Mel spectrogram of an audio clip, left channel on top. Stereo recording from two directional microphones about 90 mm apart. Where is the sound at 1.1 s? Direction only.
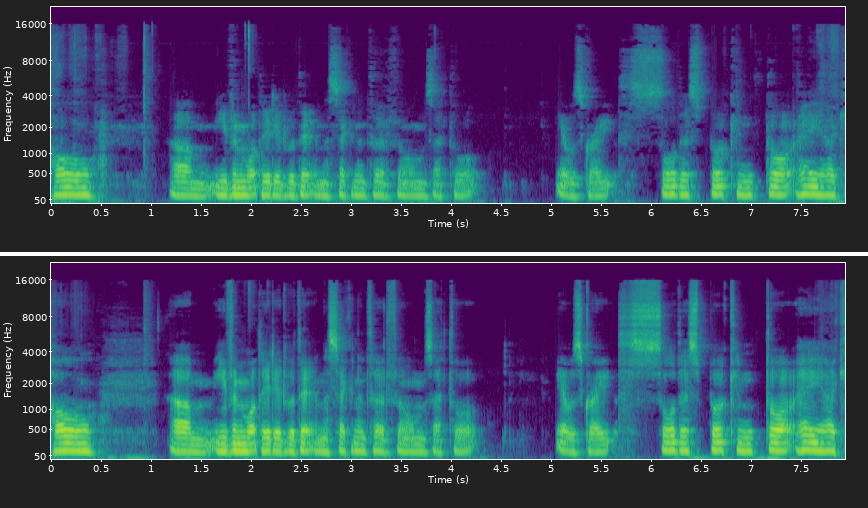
20° right (ahead or behind).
